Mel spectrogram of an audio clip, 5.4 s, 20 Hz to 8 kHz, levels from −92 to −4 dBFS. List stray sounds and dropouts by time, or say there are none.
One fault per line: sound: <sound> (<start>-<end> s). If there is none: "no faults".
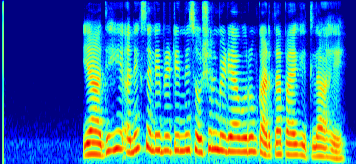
no faults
